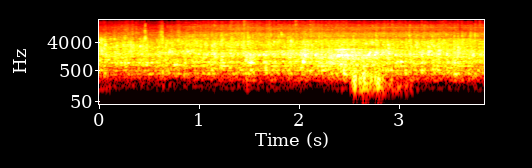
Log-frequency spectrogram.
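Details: Attic water tank ball cock float valve after repair, water turned back on gently: steady hiss and trickle as tank refills, gush partway through; tank refilling normally.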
